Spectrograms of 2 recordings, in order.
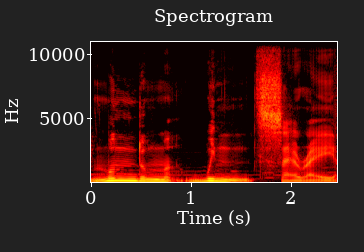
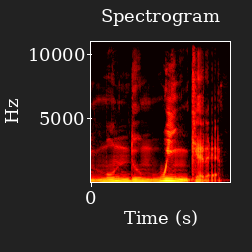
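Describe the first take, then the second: First: It is pronounced in a modern, non-classical way. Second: It is pronounced in a period-accurate classical way. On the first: "called Mundum Vincere, I think" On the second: "the period accurate pronunciation would be"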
